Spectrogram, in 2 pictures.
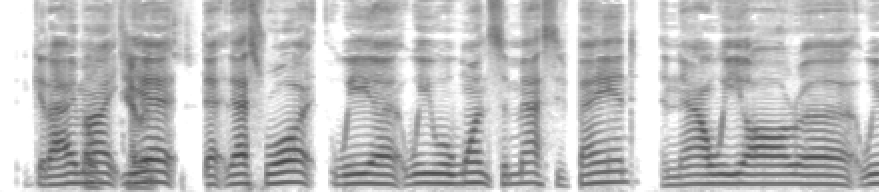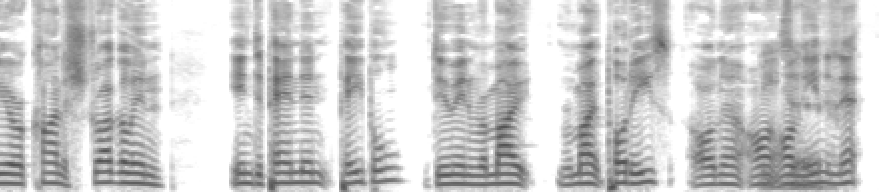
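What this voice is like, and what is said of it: Put-on Australian accent. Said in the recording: “He's been living in Australia. ... how does an Australian?”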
